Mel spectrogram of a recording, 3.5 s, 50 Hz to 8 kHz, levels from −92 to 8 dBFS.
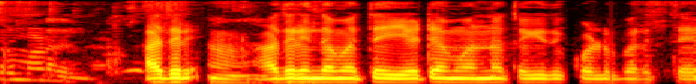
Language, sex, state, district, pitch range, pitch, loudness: Kannada, male, Karnataka, Bellary, 125-135 Hz, 130 Hz, -17 LUFS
